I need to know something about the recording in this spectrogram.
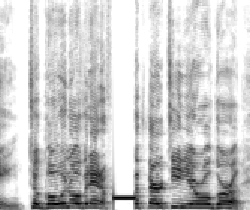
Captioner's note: beep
